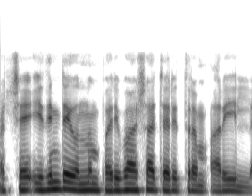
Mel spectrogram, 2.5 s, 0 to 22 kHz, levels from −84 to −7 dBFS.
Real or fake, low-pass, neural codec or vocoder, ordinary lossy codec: fake; 7.2 kHz; autoencoder, 48 kHz, 128 numbers a frame, DAC-VAE, trained on Japanese speech; none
